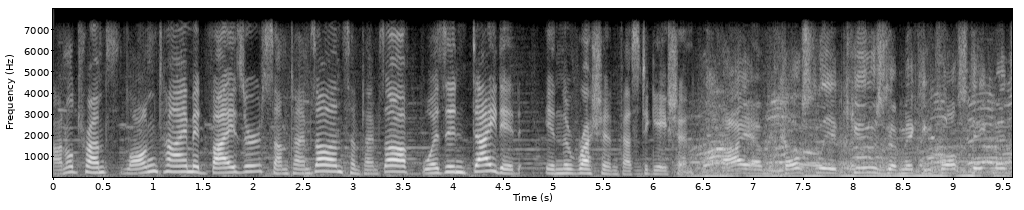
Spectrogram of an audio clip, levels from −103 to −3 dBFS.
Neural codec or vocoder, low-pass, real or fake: none; 7.2 kHz; real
